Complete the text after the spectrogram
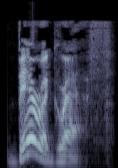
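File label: "barograph", British English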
